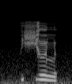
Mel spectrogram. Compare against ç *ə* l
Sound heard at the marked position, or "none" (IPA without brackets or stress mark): ə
